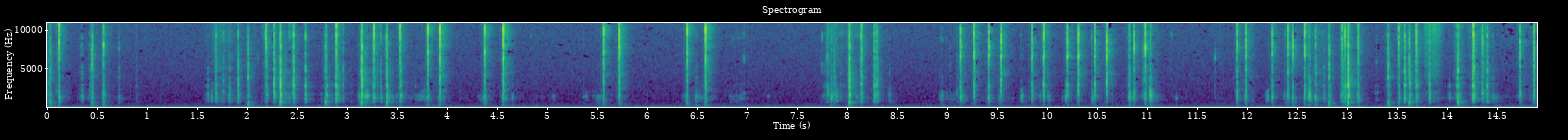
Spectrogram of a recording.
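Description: Fingertips tap the keys of a Razer Tartarus Chroma plastic backlit gaming keypad in quick, uneven bursts, each press a short, dry click with a bright top. A steady low hum sits underneath throughout.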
